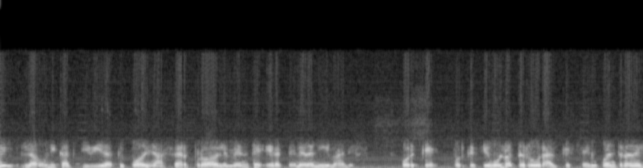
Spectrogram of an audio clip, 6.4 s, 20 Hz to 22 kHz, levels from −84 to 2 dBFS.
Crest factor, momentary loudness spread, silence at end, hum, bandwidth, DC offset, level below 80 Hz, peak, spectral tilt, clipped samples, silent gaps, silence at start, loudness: 12 dB; 7 LU; 0 s; 50 Hz at -40 dBFS; 15.5 kHz; 0.4%; -38 dBFS; -4 dBFS; -6.5 dB/octave; under 0.1%; none; 0 s; -15 LUFS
